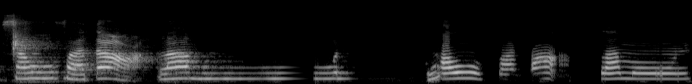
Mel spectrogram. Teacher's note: Jadi dia yang satu A itu dia bunyi tenggorokan. Kalau la dia bunyi dari lidah depan. Jadi la-nya jangan sengau ya.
